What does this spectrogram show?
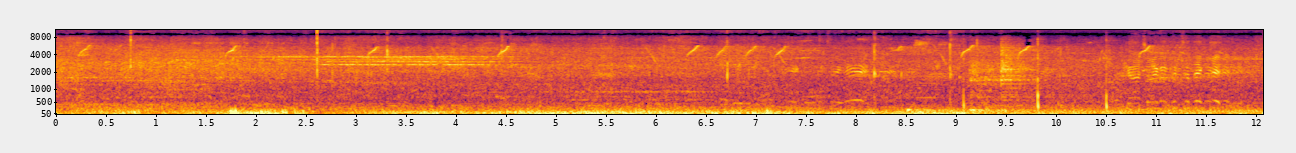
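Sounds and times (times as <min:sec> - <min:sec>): small birds chirping: 0:05.8 - 0:11.6.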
